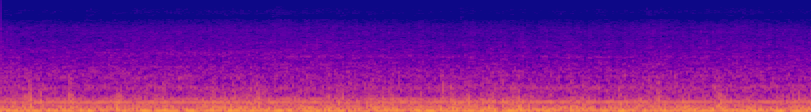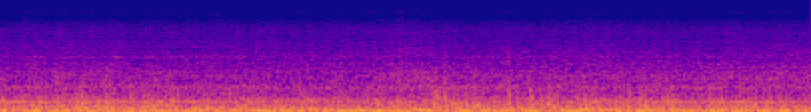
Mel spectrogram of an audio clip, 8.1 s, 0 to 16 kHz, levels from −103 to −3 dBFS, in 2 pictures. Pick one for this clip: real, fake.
fake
